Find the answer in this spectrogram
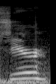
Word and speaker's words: Cyr: Sear.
